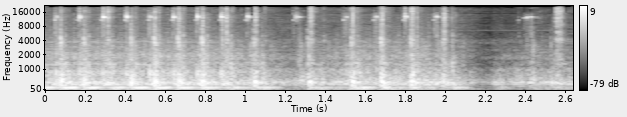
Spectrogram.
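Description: A sewing machine runs rapid locking stitches on a quilt block, a fast, even chatter of needle strokes that slows and briefly pauses before a few final stitches, heard close up.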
